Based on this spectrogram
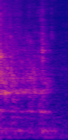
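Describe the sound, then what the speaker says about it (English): Water pours into a kettle at a sink while rice is being made, a steady, close splashing stream that tapers off slightly toward the end of the short stretch. "Let's pour the water in the kettle."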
